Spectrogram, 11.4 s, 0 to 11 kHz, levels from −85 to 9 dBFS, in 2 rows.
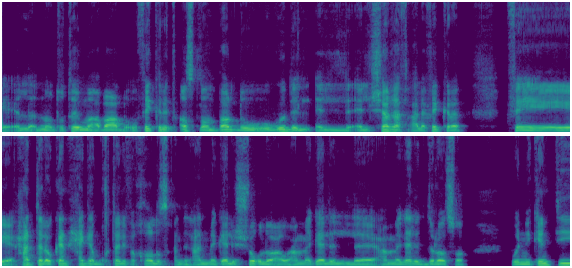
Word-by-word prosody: ال 90 0 -1
النقطتين 90 +5 0
مع 90 -4 +1
بعض، 105 0 +3
وفكرة 155 -7 -1
أصلًا 135 -10 0
برضه 105 -2 +3
وجود 95 +7 +1
ال 90 -4 -1
ال 80 0 -4
الشغف، 115 +6 +1
على - - -2
فكرة، - - -1 0.4
ف - - -5 0.7
حتى 135 0 +2
لو - - +5
كان 120 -2 +2
حاجة 125 +1 -1
مختلفة 110 +3 -4
خالص 120 -6 -2
عن 85 0 -6
عن 90 +1 -3
مجال 90 +5 0
الشُغل، - - 0
أو 85 -1 +1
عن 80 - -4
مجال 100 +5 +1
ال 80 -4 0
عن 85 - -6
مجال 90 +4 -1
الدراسة، 95 +2 0 0.4
وإنِّك 95 +5 0
أنتِ 135 0 +2
95 Hz, 175 wpm, -23 LUFS, 85-115 Hz, 0.7 s, لو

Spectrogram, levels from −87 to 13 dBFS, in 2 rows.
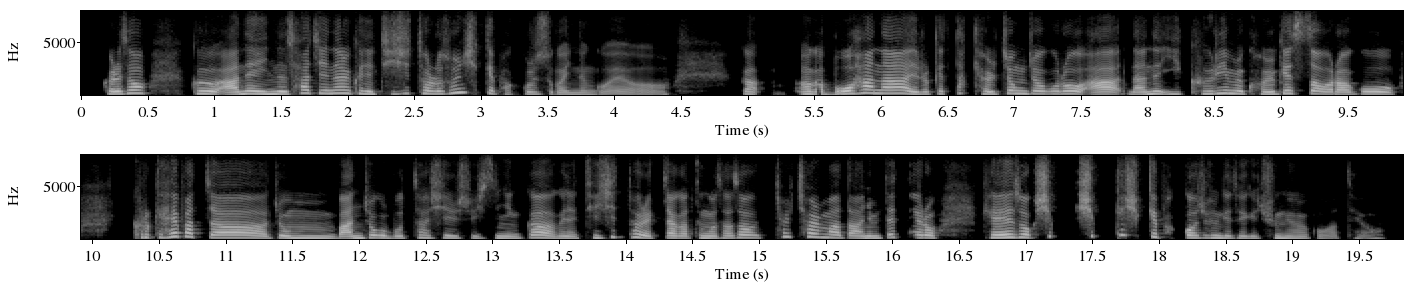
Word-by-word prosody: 그래서 275 +5 +3 0.3
그 250 -3 +3
안에 225 +6 +5
있는 220 0 +5
사진을 295 +3 0
그냥 230 -5 +1
디지털로 250 +2 -2
손쉽게 335 -2 -1
바꿀 200 0 -8
수가 190 -3 -7
있는 165 0 -7
거예요. 135 - -9 0.5
그러니까 - - -3 0.2
아 225 +1 +1
뭐 235 +8 +5
1 285 -2 +4
이렇게 210 +2 0
딱 285 +6 -13
결정적으로 240 +1 +1
아 210 +1 +5
‘나는 205 +3 +2
이 210 +1 -4
그림을 250 +4 -1
걸겠어.’라고 215 -3 +1 0.4
그렇게 275 0 -6
해봤자 250 - +3
좀 205 -3 +1
만족을 210 +5 +3
못 195 +4 -7
하실 215 -3 -4
수 195 0 -13
있으니까 195 +6 0
그냥 195 -1 -3
디지털 295 +5 -2
액자 220 +1 0
같은 210 +1 -2
거 205 - +1
사서 235 +4 -1
철철마다 310 -8 -1
아니면 205 -1 +1
때때로 255 -4 -2 0.3
계속 270 +2 +3
쉽 380 -1 -4
쉽게, 405 +5 -5
쉽게 340 -9 -3
바꿔주는 225 -5 -2
게 210 - -1
되게 195 -2 -6
중요할 190 0 -4
것 - - -15
같아요. 170 0 -17
225 Hz, 355 characters per minute, -23 LUFS, 200-265 Hz, 0.5 s, 안에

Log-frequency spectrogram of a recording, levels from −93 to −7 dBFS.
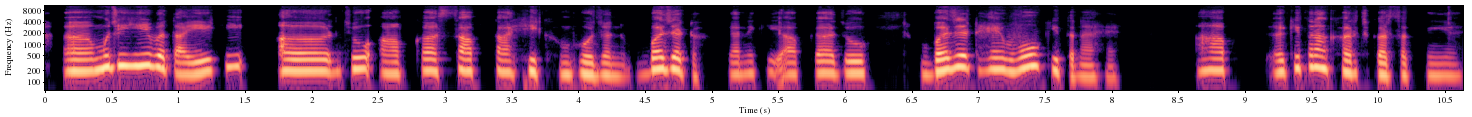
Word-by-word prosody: अ, 200 0 +3
मुझे 255 +5 +5
ये 280 +1 +6
बताइए 180 -7 +2
कि 265 +1 -3 0.3
अ, - - +3
जो 200 +2 +3
आपका 180 +4 -2
साप्ताहिक 200 -2 -3
भोजन 165 -3 -2
बजट 220 -7 +3 0.3
यानी 170 +1 -7
कि 185 +1 -15
आपका 180 +2 -4
जो 180 0 +1 0.4
बजट 220 +8 +4
है 225 +1 0
वो 230 +7 +4
कितना 145 -8 -5
है? 130 - -16 0.6
आप 210 0 -2 0.3
अ, 190 - +2
कितना 245 0 +3
खर्च 180 -2 0
कर 165 -2 0
सकती 155 0 -10
हैं? 150 0 -12
200 Hz, 150 wpm, -22 LUFS, 170-220 Hz, 0.6 s, ये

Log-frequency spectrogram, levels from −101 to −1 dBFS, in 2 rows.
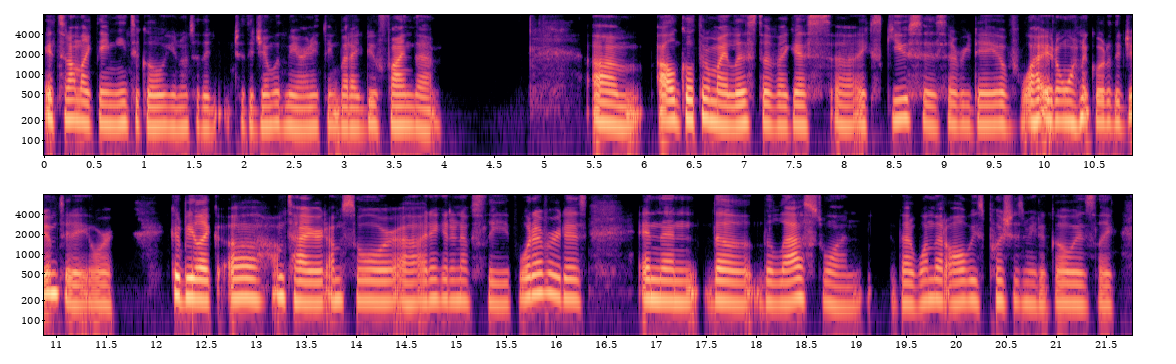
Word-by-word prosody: it's - - +1
not 200 -1 +2
like 180 -3 -1
they 180 -1 0
need 175 +1 -2
to - - -3
go, 160 0 +1
you 160 -1 -3
know, 160 - -4
to 170 - -10
the 155 -1 -2 0.3
to 170 - -11
the 160 - -6
gym 165 +1 0
with 175 -2 -3
me 165 -1 0
or 155 - -3
anything, 160 +1 -4
but 160 0 -1
I 155 - -1
do 170 +3 -4
find 165 0 0
that 150 -2 -3 1.6
Um, 180 +5 +3
I'll 200 0 +7
go 205 +2 +5
through 205 0 +2
my 175 -3 +4
list 170 +1 +2
of, 170 -2 +2
I 165 - 0
guess, 170 -1 -2
uh, 170 -1 -3
excuses 175 -1 -3
every 170 -1 -4
day 170 +1 0
of 170 -3 -1
why 195 +4 +3
I - - +7
don't 195 0 0
wanna 190 +2 +2
go - - -1
to 185 - -3
the 185 0 -4
gym 255 +9 +5
today, 205 -9 -1
or 90 -1 -4 0.6
could 235 -1 +8
be 220 0 +8
like, 200 -2 +5
"Oh, 215 -2 +3
I'm 230 -2 +1
tired. 185 -2 +2
I'm 200 0 -2
sore. 195 -1 -1
Uh, 185 0 -2
I - - -4
didn't 205 0 -2
get 205 - -4
enough 200 -2 -5
sleep." 180 -2 -8
Whatever 250 +2 +2
it 220 - -1
is, 205 -2 -1 0.5
and 205 -1 +3
then 195 +4 0
the 190 -2 +1
the 185 0 -3
last 190 +4 0
one, 170 -1 -7 0.3
that 175 -1 -4
one 195 +2 -3
that 200 -1 -1
always 190 +1 -3
pushes 195 -1 -6
me 180 -1 -6
to 175 - -7
go 180 +2 -3
is, 175 -2 -4
like, 170 -2 -6
185 Hz, 220 wpm, -22 LUFS, 170-200 Hz, 1.6 s, could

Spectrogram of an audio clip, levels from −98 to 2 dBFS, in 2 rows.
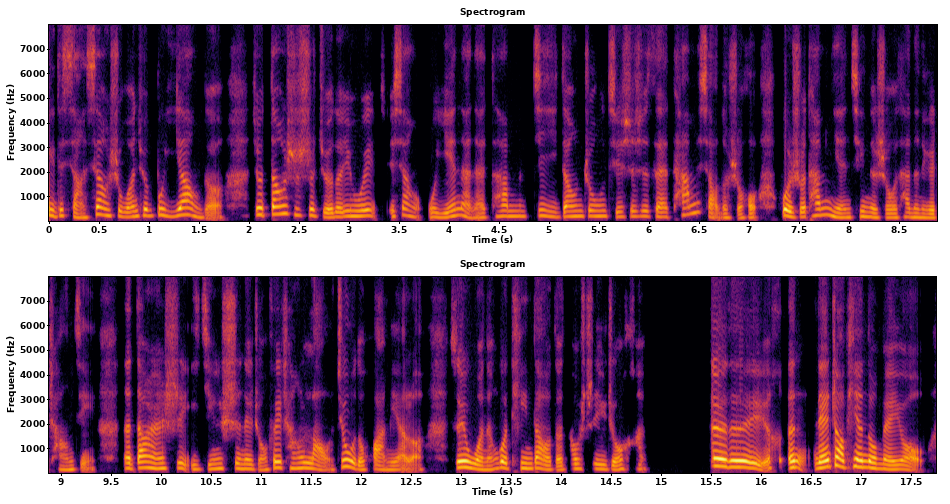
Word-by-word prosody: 己 240 - -1
的 240 - -4
想 180 -9 -7
象 250 - -1
是 220 - -6
完 195 +1 -3
全 245 +1 -1
不 260 +3 -3
一 210 - -9
样 265 -7 0
的。 - - -7 0.3
就 275 - +2
当 300 +4 0
时 280 -5 -8
是 250 +1 -3
觉 170 -4 -2
得， 190 - -3
因 220 +1 -3
为 230 +1 -2
像 215 -2 -8
我 180 - -7
爷 170 +1 -5
爷 - - -2
奶 245 -2 -6
奶 - - -9
他 205 +6 -7
们 215 0 -7
记 235 -3 -7
忆 - - -12
当 210 +3 -3
中， 220 0 -6
其 195 -2 -10
实 210 +2 -9
是 215 0 -8
在 190 -2 -5
他 270 +10 -9
们 345 - -7
小 - - -7
的 160 - -8
时 155 - -10
候， 155 - -6 0.2
或 245 - +7
者 - - +2
说 185 - -4
他 245 +5 -6
们 265 0 -6
年 175 -5 -3
轻 195 +4 -6
的 175 - -3
时 160 - -11
候， 160 - -4
它 180 +2 -11
的 175 - -5
那 160 - -6
个 155 - -2
场 155 0 -9
景， - - -12 0.3
那 215 - +2
当 230 +4 +2
然 210 -2 0
是 215 0 -5
已 175 0 -9
经 185 +3 -6
是 205 -1 -6
那 190 -1 -2
种 150 -3 -9
非 240 - +2
常 220 -1 -4
老 200 -3 -4
旧 275 - +2
的 160 - -2
画 165 -1 -4
面 155 +1 -6
了。 - - -6 0.3
所 250 - +8
以 - - +12
我 200 -8 +5
能 160 0 -6
够 240 -2 +4
听 210 0 -4
到 205 -6 0
的 145 0 -4
都 195 +4 -6
是 190 - -9
一 180 - -3
种 160 +2 -3
很 - - -16 0.6
对 300 -2 +11
对， 260 -4 +8
很 - - -13
嗯 250 - +5
连 240 +5 +7
照 325 -2 +7
片 265 +1 +5
都 240 -3 +6
没 185 -4 0
有。 175 -2 -2
210 Hz, 330 characters per minute, -18 LUFS, 175-240 Hz, 0.6 s, 以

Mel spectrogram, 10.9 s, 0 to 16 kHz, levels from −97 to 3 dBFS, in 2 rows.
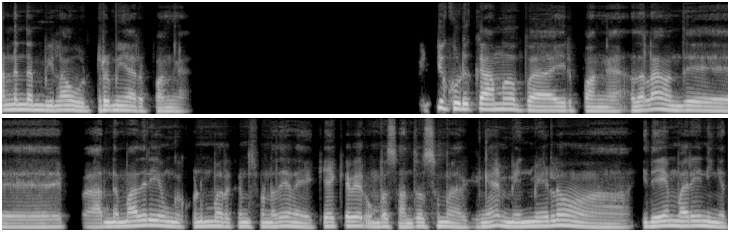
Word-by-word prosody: அண்ணன் 165 +1 +3
தம்பி 150 -2 +2
எல்லாம் 150 -1 +3
ஒற்றுமையா 145 +2 +1
இருப்பாங்க. 115 -2 -4 1.8
விட்டு 220 - -3
கொடுக்காம 175 -1 +3
இப்ப 140 -1 0 0.2
இருப்பாங்க. 125 -2 -2 0.2
அதெல்லாம் 160 +6 +1
வந்து 145 0 +1 0.7
இப்ப 125 - -16
அந்த 130 +2 +1
மாதிரி 165 +3 +2
உங்க 140 -3 +1
குடும்பம் 140 +1 +1
இருக்குன்னு 135 0 -3
சொன்னது, 130 +2 0
எனக்கு 120 -4 -1
கேட்கவே 145 +1 0
ரொம்ப 130 +1 0
சந்தோஷமா 130 +2 0
இருக்குங்க. 120 +5 -2
மென்மேலும் 145 +4 +2 0.5
இதே 140 +2 +4
மாரியே 155 +1 +2
நீங்க 125 -3 0
140 Hz, 150 wpm, -23 LUFS, 130-150 Hz, 1.8 s, இதே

